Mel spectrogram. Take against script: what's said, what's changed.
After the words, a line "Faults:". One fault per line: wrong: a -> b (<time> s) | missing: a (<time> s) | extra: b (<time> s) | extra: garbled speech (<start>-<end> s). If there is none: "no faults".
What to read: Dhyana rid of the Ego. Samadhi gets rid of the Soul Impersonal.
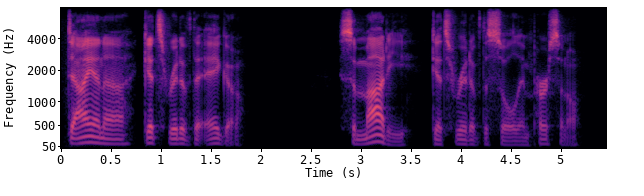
Dhyana gets rid of the Ego. Samadhi gets rid of the Soul Impersonal.
Faults:
extra: gets (0.8 s)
